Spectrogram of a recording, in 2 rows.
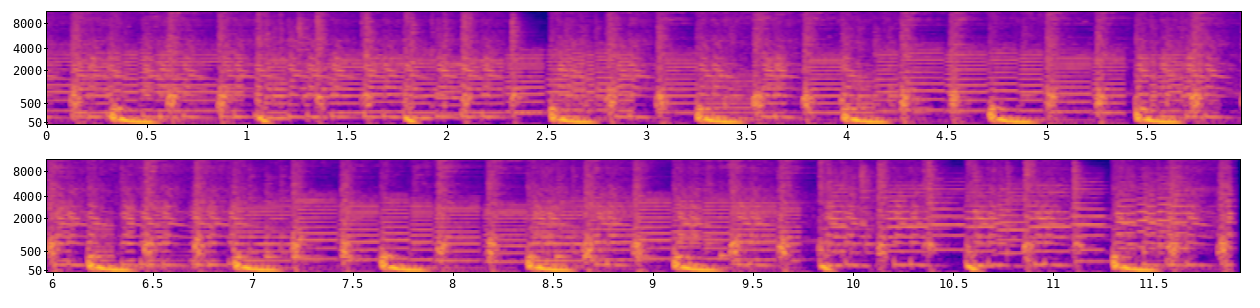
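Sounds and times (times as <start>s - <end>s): held melody notes: 0.0s - 11.6s
deep drum beat: 2.6s - 10.8s, 11.4s - 11.8s.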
